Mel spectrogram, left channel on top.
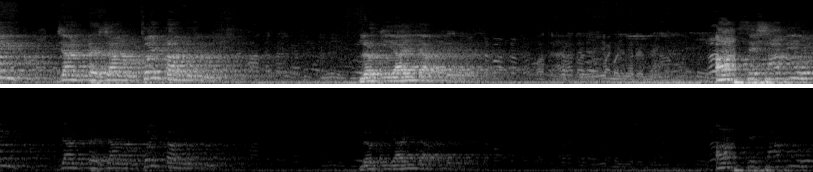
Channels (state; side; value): quieter; right; 28.6 dB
